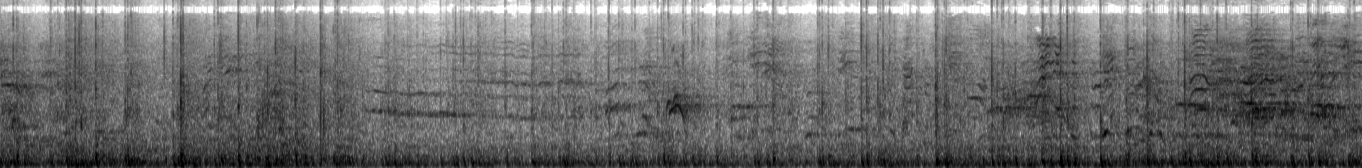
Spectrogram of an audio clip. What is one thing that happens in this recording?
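Basketballs bounce rapidly on a wooden floor in a large echoing gym.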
